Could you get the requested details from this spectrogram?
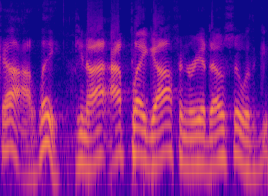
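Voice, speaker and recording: A man speaks with a Texan accent. His intonation is lively. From Texas, Fort Worth. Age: 60s. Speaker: newspaper publisher. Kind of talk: interview. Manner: halting.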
